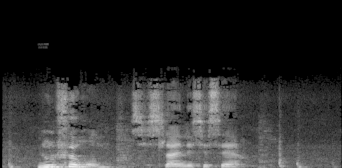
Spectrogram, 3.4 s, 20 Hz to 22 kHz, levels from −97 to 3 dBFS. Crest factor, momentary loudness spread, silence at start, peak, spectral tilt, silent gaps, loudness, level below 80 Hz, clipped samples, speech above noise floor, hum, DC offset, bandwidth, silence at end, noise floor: 18 dB; 23 LU; 0.1 s; -2 dBFS; -4 dB/octave; none; -18 LUFS; -64 dBFS; under 0.1%; 23 dB; none; under 0.1%; 12.5 kHz; 0.4 s; -40 dBFS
